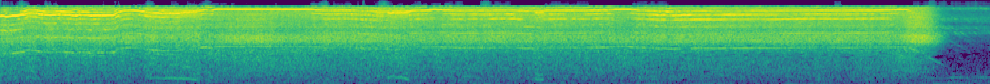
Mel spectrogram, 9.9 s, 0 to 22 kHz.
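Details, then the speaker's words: High-speed dental handpiece whine for about nine seconds, then spin-down, while placing 1.5 mm occlusal depth cuts for the functional cusp bevel in a cast gold crown prep on a model mandibular molar. "These depth cuts will be approximately 1.5 millimeters near the crest of the cuspal ridge, but will fade into the existing buccal surface."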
